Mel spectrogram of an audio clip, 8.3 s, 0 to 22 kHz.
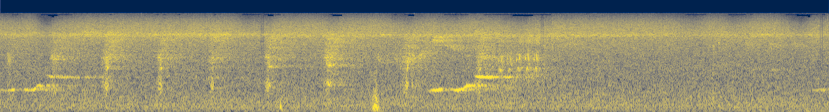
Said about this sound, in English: Chiss and a couple of nyaw barks, 1127. Same data. RUR group of red colobus at Ngogo.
